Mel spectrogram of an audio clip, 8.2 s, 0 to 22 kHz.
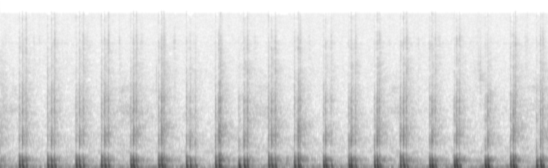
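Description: Fingernails tap the surface of a thin yellow plastic frisbee held to the side, giving 22 short, dull, low-heavy taps in a slow, fairly even rhythm. Each tap dies away almost at once, with little ring between strikes.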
